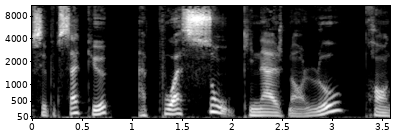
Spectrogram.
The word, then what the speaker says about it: poisson: d'accord donc poison donc je répète le premier un poisson et le deuxème un poison donc j'espère que cette fois-ci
